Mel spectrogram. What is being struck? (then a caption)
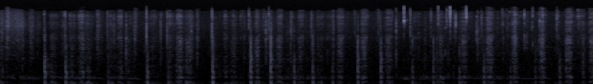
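Hardboard clipboard with metal clip. A pen writes and scratches on a thin, solid brown hardboard clipboard with a metal clip, making short tapping strokes. Quiet, dull, low-heavy taps come in a rapid, uneven patter over a soft scratchy texture. Each tap dies away almost instantly.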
